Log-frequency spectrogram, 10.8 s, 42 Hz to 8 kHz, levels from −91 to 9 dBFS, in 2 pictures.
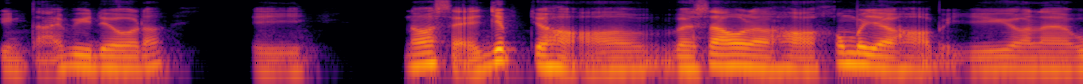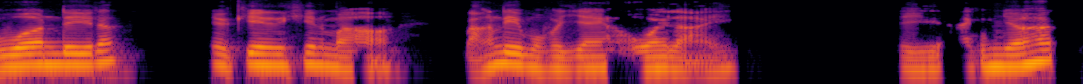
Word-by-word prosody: truyền 105 -2 -8
tải 115 - -7
video 120 -3 0
đó, 125 +4 -5 0.4
thì 95 0 -10 0.5
nó 140 +3 +3
sẽ 150 - -1
giúp 185 +1 +6
cho 135 - +4
họ 105 -2 -1 0.2
về 115 -1 0
sau 135 +2 +5
là 120 -2 +3
họ 115 -2 0
không 150 - -1
bao 145 - +7
giờ 120 -4 +5
họ 115 +1 -3
bị, 110 +2 -8
gọi 110 -2 -3
là, 105 -1 -3
quên 135 +6 +3
đi 145 0 +3
đó. 170 +3 -1 0.5
Nhưng 140 - -3
mà - - -8
ki 140 -2 +2
khi 145 - -2
mà 130 -5 -2
họ 115 0 -6 0.3
bẵng 140 - -3
đi 150 - +4
một 125 -4 -3
thời 115 -1 -4
gian 115 0 -2
họ 120 - -13
quay 115 +1 0
lại, 110 0 -6 0.8
thì 105 -1 -8 0.2
ai 120 - -11
cũng 125 +2 -1
nhớ 130 +1 +3
hết. 175 +2 +3
120 Hz, 240 wpm, -23 LUFS, 110-140 Hz, 0.8 s, bao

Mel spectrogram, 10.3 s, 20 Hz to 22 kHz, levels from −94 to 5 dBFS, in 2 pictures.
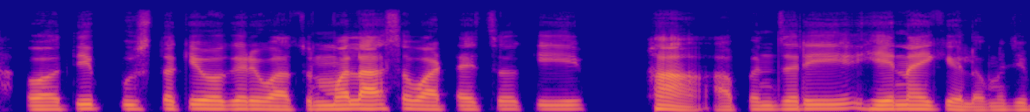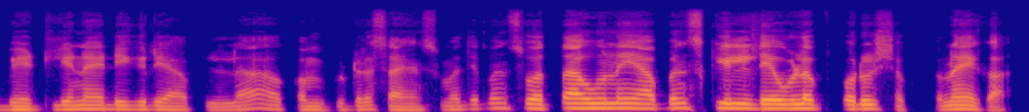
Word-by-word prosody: अ, 130 0 +1
ती 155 - 0
पुस्तके 145 +1 -4
वगैरे 140 -1 +1
वाचून 130 0 -2
मला 145 +2 +3
असं 150 +1 -3
वाटायचं 130 0 -3
की 140 0 -5 0.4
हां, 130 -7 +2
आपण 130 +4 -7
जरी 140 +2 -2 0.2
हे 140 -1 +1
नाही 140 -1 +1
केलं, 115 -5 -4
म्हणजे 115 +2 -8
भेटली 125 +2 -1
नाही 140 0 +2
डिग्री 130 -1 -1
आपल्याला 120 +5 -5
कॉम्प्युटर 115 +1 -6
सायन्समध्ये, 120 +4 -5
पण 170 - -4
स्वतःहूनही 170 +2 +5
आपण 165 +2 0
स्किल 165 -2 +4
डेव्हलप 155 0 +7
करू 150 0 +4
शकतो, 120 -2 -10
नाही 140 0 +5
का? - - -1
140 Hz, 180 wpm, -25 LUFS, 125-150 Hz, 0.4 s, डेव्हलप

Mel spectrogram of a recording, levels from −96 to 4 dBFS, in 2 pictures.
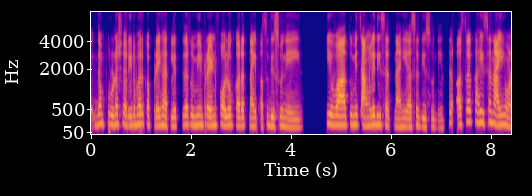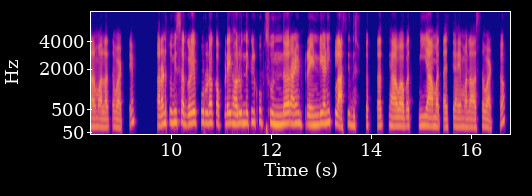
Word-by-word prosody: एकदम 200 +3 -3
पूर्ण 195 -1 -1
शरीरभर 185 0 0
कपडे 170 -2 0
घातलेत 165 -2 0
जर 185 0 +1
तुम्ही 180 0 -1
ट्रेंड 175 -1 +4
फॉलो 180 -2 +3
करत 165 -1 +2
नाहीत 155 -2 0
असं 165 +4 -7
दिसून 165 0 -2
येईल. 140 -1 -4 0.5
किंवा 185 -3 +7
तुम्ही 185 -1 -1
चांगले 170 +1 +4
दिसत 180 -2 -3
नाही 150 0 -2
असं 150 +3 -2
दिसून 150 -1 -7
येईल. 130 +1 -14
तर 225 - -4 0.2
असं 190 +6 0
काहीसं 225 0 -1
नाही 185 -2 +6
होणार 155 -3 0
मला 145 -1 0
तर 155 - -8
वाटते. 145 - -5 0.5
कारण 185 +4 +3
तुम्ही 225 0 -1
सगळे 215 -2 +2
पूर्ण 220 -1 -1
कपडे 210 -1 0
घालून 210 +1 +1
देखील 220 +2 -3
खूप 240 -3 -9
सुंदर 205 0 +2
आणि 205 +1 +3
ट्रेंडी 190 +1 +2
आणि 210 +2 +1
क्लासी 210 -1 +4
दिसू 175 0 -9
शकतात 170 0 -5
ह्याबाबत 165 -1 +1 0.2
मी 170 +1 -5
ह्या 165 -2 +4
मताची 155 0 -5
आहे 155 -1 -2
मला 150 -1 -3
असं 145 +3 -7
वाटतं. 150 - -5
180 Hz, 190 wpm, -23 LUFS, 160-200 Hz, 0.5 s, किंवा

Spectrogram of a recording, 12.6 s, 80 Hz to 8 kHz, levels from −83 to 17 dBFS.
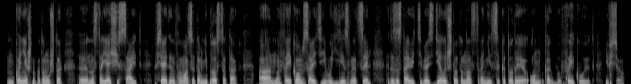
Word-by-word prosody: Ну 110 0 -4
конечно, 140 +1 +1
потому 120 +1 -1
что, 115 0 -2 0.3
э, 105 0 +1
настоящий 125 +4 +2
сайт, 175 +7 +1 0.3
вся 130 - +4
эта 130 0 +1
информация 130 +2 0
там 120 -1 0
не 120 - 0
просто 125 +2 +1
так. 105 -7 -3 0.4
А 105 0 +3
на 100 +3 -3
фейковом 170 +6 +2
сайте, 115 -7 +3
его 110 0 -3
единственная 110 0 -1
цель- 160 +7 +2 0.3
это 110 0 -5
заставить 125 +6 +1
тебя 110 -1 0
сделать 135 +11 +2
что-то 125 -1 -2
на 105 -2 -1
странице, 110 +6 +1
которые 100 -3 -1
он 100 -3 -2
как 100 -3 -4
бы - - -11
фейкует, 100 -6 -3 0.2
и - - -6
всё. - - -2
115 Hz, 165 wpm, -24 LUFS, 105-130 Hz, 0.4 s, вся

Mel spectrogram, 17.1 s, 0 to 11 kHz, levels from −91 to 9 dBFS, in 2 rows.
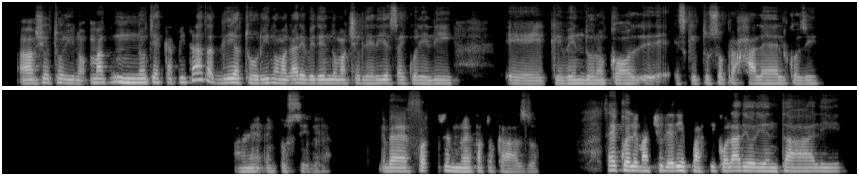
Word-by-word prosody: Ah, 130 - +3
vicino 130 +4 -1
Torino, 135 -6 -2
ma 155 0 +3
non 160 -3 +4
ti 165 - 0
è 160 - -2
capitata 165 - 0
lì 150 +2 +2
a 155 - +5
Torino, 145 -1 0
magari 140 +1 +2
vedendo 135 0 +2
macellerie, 130 +1 -1
sai, 130 -1 -5
quelle 125 -1 -3
lì, 125 0 -4 0.5
ehm, 115 -3 -5
che 125 +2 -7
vendono 125 0 -1
co 125 0 -1
ehm, 380 - -5
è - - -16
scritto 130 +1 -7
sopra 125 0 -4
Halal, 125 0 0
così? 125 -1 -6 2.7
Ah, 120 +1 -6
è 130 - -6
è 125 - -11
impossibile. 120 +1 -11 0.4
E 135 - -8
beh, 135 -1 +3
forse 145 +3 -2
non 135 -2 +3
hai 130 0 +2
fatto 130 -1 -6
caso. 110 -1 -7 0.6
Sai, 175 0 +2
quelle 165 -2 +6
macellerie 150 +2 +5
particolari 150 0 +2
orientali? 135 -1 +1
135 Hz, 150 wpm, -25 LUFS, 125-150 Hz, 2.7 s, quelle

